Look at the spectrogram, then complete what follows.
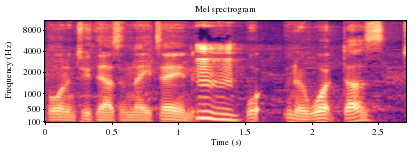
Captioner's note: hums in recognition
